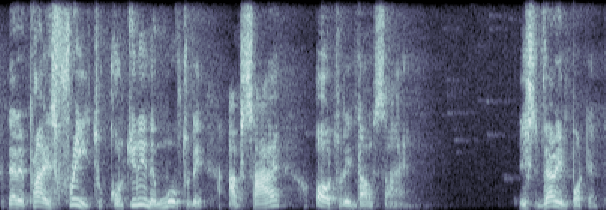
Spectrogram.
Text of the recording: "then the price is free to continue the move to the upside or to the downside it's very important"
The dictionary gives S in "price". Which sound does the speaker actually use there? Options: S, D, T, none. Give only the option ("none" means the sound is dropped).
none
